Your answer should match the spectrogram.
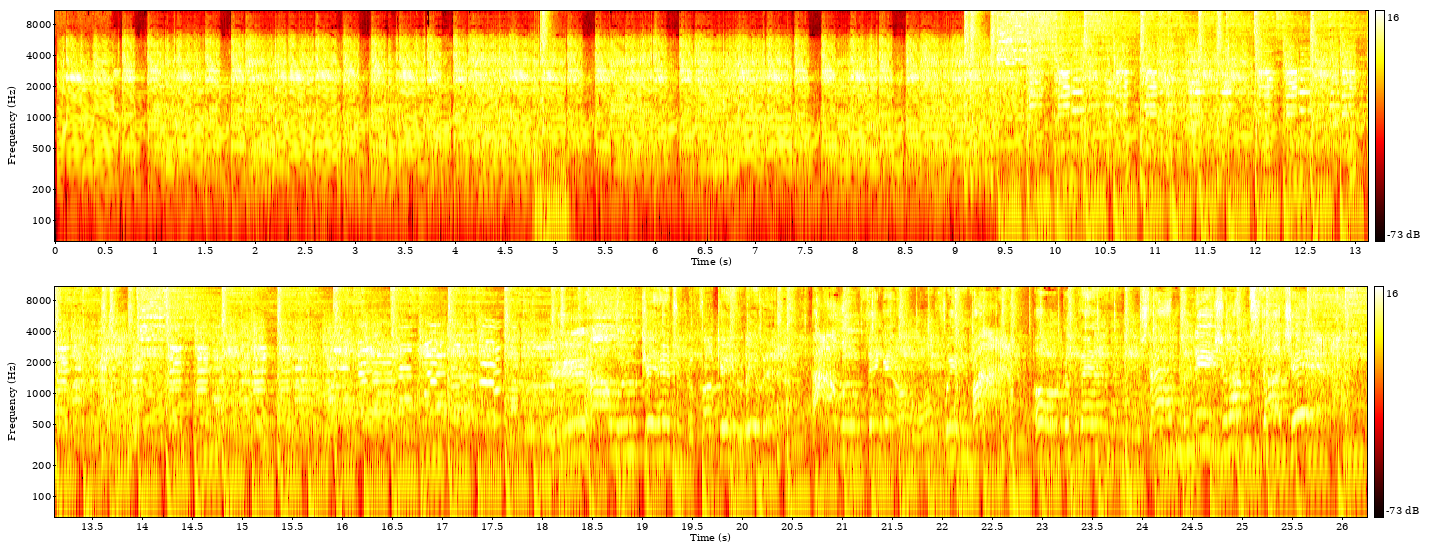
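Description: A rock song driven by heavily distorted electric guitar, opening with a thinner riff before the full band crashes in partway through, loud, dense and steady until the end.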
